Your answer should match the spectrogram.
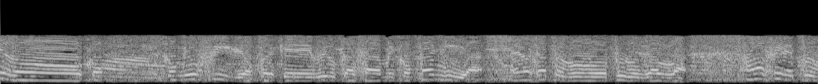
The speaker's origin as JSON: {"language": "Italian", "country": "Albania", "lives_now": "Italy", "said": "Io non ho fissa dimora, io sono albanese, non ho fissa dimora e non ho casa."}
